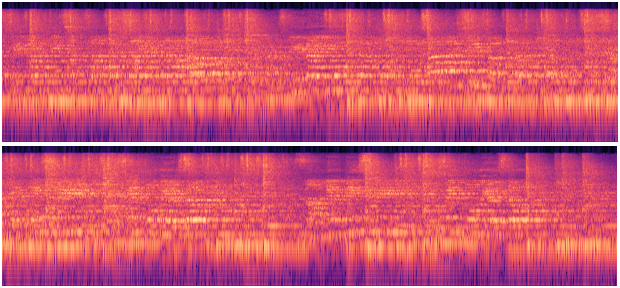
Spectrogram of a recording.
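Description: A small vocal group singing a song in Slovenian with acoustic guitar accompaniment.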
